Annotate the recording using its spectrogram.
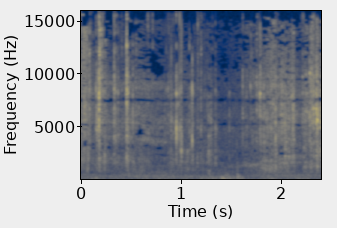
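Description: Faint low outdoor rumble with scattered light clicks and scuffs from a hand-held camera being carried and footsteps on concrete.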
